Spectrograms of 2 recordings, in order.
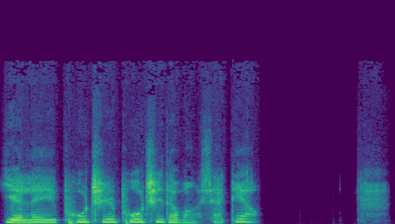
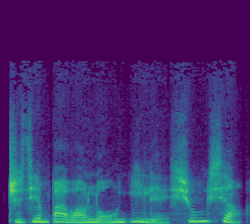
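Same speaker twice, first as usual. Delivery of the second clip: plain reading voice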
